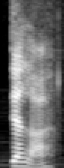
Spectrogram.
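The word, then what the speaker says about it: Dyla: was any meaning to Della's death. Did it end up bringing someone salvation? Her name is spelled d y l a now. Della. Okay, Della.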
